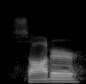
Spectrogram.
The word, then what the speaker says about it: solder: Solder rhymes with soldier. What? You guys with these rhyming? Soldier. It's solder. Everyone knows it's solder.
